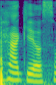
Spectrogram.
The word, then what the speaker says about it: Hagios: H A G I O S, Hagios.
